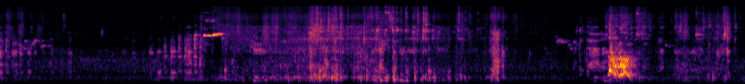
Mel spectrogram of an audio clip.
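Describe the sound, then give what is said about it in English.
A female dog barks and yips while playing fetch with a stick, with one loud, sharp bark near the end standing out above scattered rustling and soft, murmured voices. “You're such a good dog. Go get it, Lou. Go get that stick.”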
